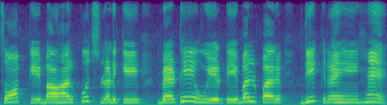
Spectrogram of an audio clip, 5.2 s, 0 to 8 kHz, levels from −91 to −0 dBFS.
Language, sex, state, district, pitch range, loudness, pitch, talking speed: Hindi, female, Madhya Pradesh, Katni, 235-280 Hz, -15 LUFS, 245 Hz, 140 wpm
